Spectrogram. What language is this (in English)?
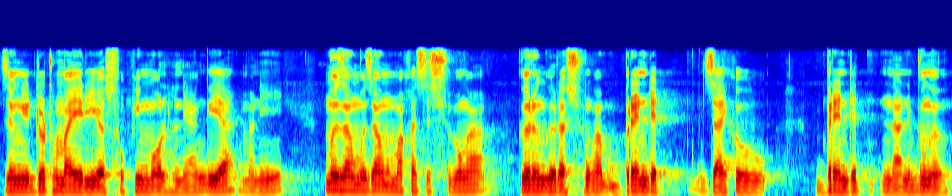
Bodo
